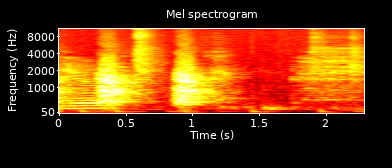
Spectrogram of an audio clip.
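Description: A small dog, a Jack Russell cross, barking: a few short barks in the first second.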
